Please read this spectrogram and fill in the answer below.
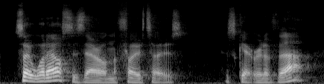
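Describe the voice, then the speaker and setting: A man talks at a fairly quick pace. Vocal fry runs through his voice. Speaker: app co-founder demonstrating language app. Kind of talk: tutorial.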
